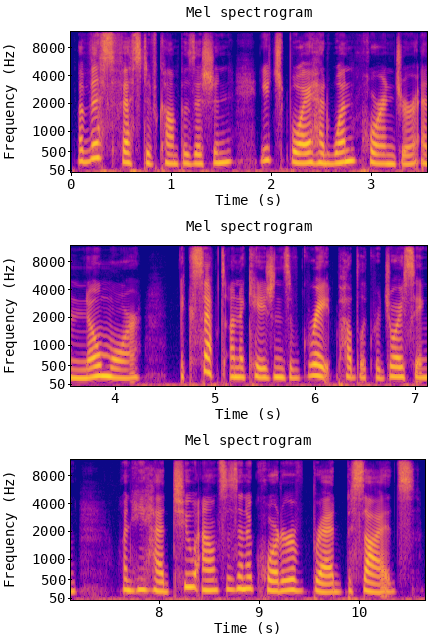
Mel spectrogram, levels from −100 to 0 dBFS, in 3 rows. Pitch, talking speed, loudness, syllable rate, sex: 235 Hz, 165 wpm, -18 LUFS, 5.2 syllables/s, female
